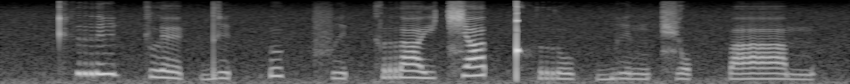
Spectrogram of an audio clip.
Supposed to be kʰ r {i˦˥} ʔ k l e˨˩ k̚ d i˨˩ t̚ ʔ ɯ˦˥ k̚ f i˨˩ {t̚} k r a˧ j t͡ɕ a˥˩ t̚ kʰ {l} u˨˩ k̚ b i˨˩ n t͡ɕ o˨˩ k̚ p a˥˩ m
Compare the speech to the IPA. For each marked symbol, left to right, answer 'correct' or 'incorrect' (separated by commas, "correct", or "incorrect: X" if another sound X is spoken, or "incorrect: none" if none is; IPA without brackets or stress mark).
incorrect: i˥˩, correct, incorrect: r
